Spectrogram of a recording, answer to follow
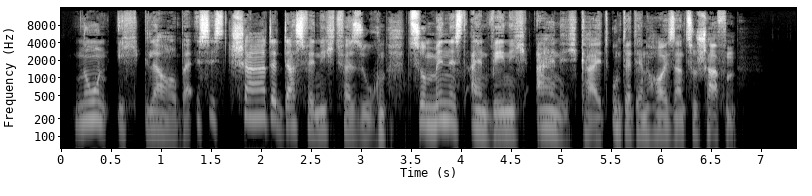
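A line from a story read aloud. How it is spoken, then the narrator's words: Curt reply. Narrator (German): erwiderte Hermine schroff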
